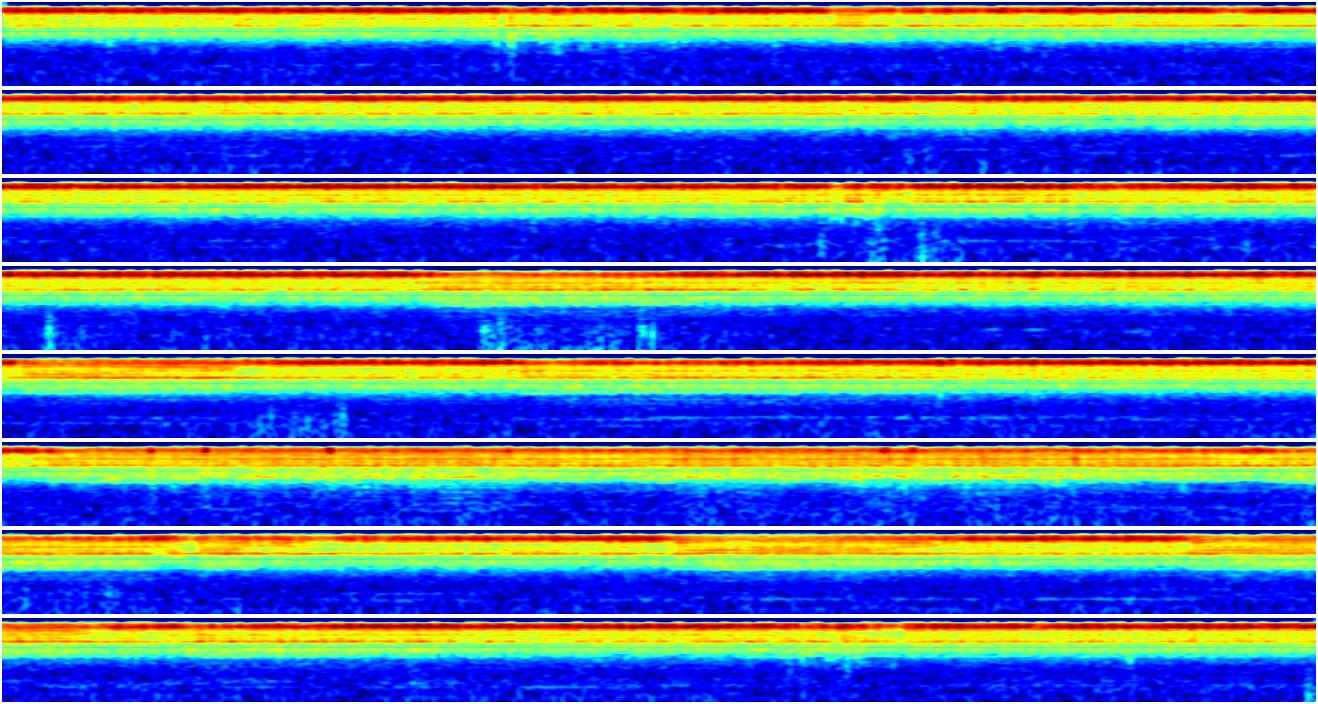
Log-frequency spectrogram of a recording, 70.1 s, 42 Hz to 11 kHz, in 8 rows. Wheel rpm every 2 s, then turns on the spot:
120, 120, 120, 120, 120, 120, 120, 110, 110, 110, 120, 110, 120, 110, 110, 120, 110, 110, 110, 110, 110, 110, 110, 110, 120, 110, 110, 110, 110, 120, 120, 120, 110, 110, 110.
none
